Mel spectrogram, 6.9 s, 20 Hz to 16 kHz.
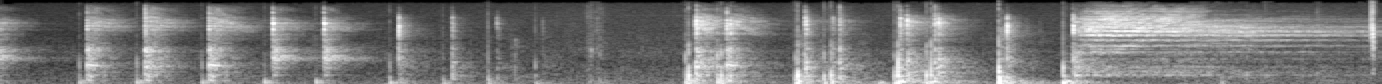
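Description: GarageBand's Classic Studio Kit virtual drums on an iPad 2, played by tapping the touchscreen: evenly spaced single hits, about three a second, then a quick two-handed fill that ends on a cymbal crash ringing and fading over the last second and a half.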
